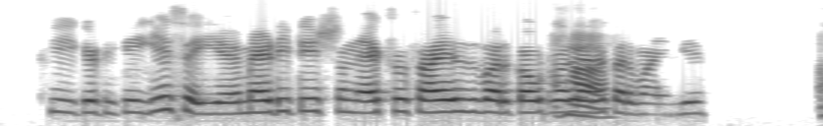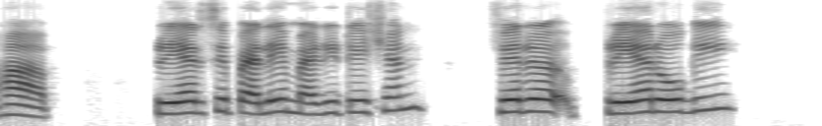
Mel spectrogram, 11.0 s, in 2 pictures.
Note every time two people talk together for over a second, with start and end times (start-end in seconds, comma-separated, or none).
none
